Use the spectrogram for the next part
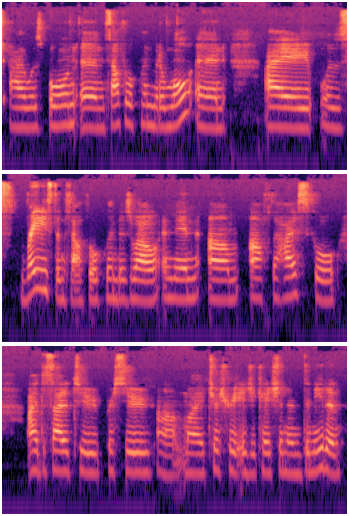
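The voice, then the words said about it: Strong New Zealand accent. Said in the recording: “the very Kiwi accent”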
